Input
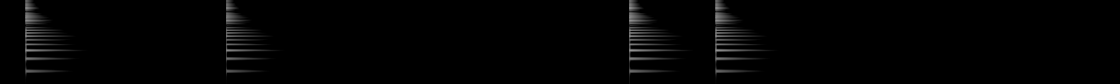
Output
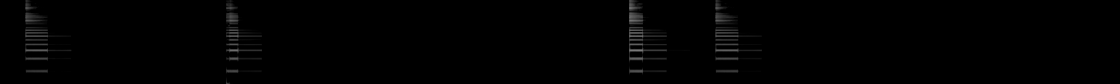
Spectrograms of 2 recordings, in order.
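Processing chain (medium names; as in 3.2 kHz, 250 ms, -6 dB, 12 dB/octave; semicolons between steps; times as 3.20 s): 0.55–2.30 s: valve stage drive 30 dB, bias 0.3; two-slope reverb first 0.54 s, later 1.7 s, from -27 dB, DRR 18.5 dB; sawtooth tremolo in dB swelling 4.2 Hz, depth 18 dB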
